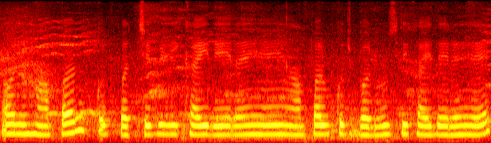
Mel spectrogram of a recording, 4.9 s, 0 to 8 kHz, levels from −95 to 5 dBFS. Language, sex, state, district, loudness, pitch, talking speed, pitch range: Hindi, female, Uttar Pradesh, Hamirpur, -19 LUFS, 190 Hz, 230 wpm, 185-195 Hz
